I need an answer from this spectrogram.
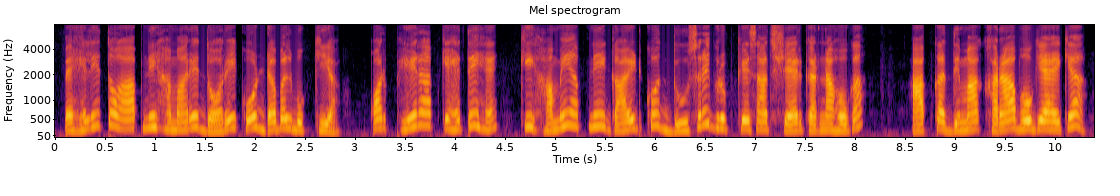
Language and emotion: Hindi, angry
